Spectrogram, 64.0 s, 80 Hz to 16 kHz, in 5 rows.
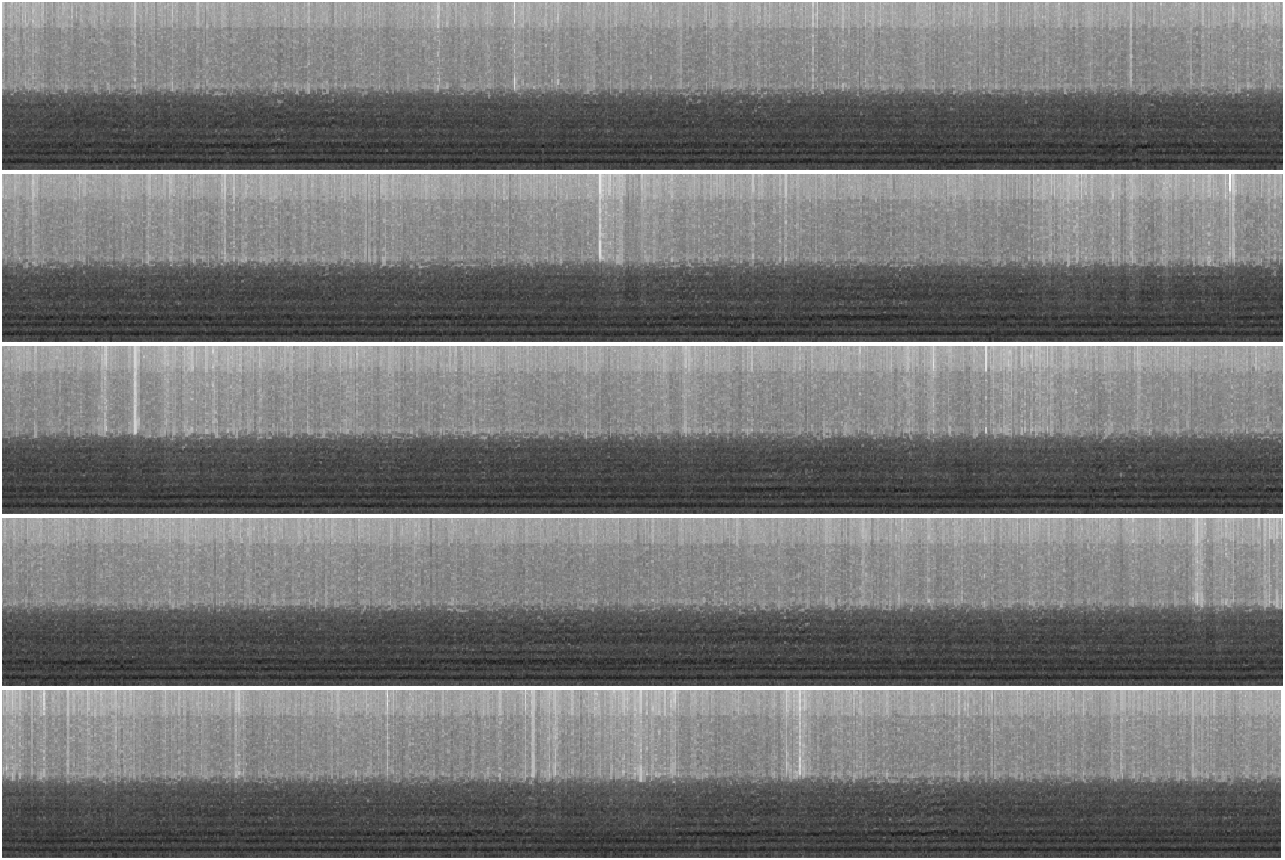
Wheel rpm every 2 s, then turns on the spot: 230, 230, 240, 230, 240, 230, 230, 230, 230, 230, 220, 230, 220, 230, 230, 230, 230, 220, 230, 240, 240, 220, 210, 230, 230, 230, 230, 230, 220, 220, 230, 230.
none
